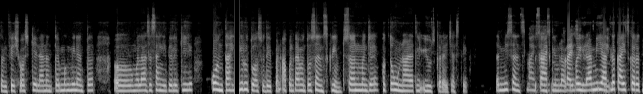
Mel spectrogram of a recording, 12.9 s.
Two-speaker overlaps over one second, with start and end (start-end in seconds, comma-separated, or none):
10.8-12.3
